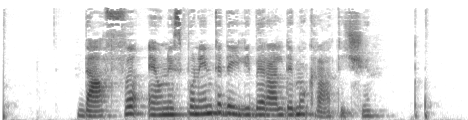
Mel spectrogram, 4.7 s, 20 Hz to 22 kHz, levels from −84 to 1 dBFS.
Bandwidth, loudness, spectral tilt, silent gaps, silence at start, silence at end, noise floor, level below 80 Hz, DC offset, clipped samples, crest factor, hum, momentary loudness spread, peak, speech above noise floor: 16.5 kHz; -23 LUFS; -4 dB/octave; none; 0 s; 0.4 s; -62 dBFS; -60 dBFS; under 0.1%; under 0.1%; 20 dB; none; 14 LU; -6 dBFS; 38 dB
